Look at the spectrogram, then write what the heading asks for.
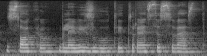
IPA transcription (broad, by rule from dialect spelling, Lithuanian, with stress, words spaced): ʋʲɪˈsoːkʲuː bʲlʲɛˈʋʲiːzɡuː tɐɪ tʊˈrɘsʲɪ sʊˈʋʲɛst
